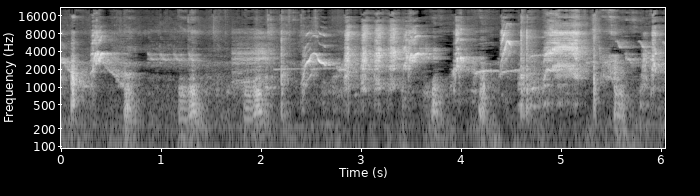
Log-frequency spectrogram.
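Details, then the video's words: Javan myna in full song for a bird-training master: a dense, noisy stream of rasping chatter, scratchy notes and brief upward-slurred whistles with little pause between them. "Suara jalak kebo gacor"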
